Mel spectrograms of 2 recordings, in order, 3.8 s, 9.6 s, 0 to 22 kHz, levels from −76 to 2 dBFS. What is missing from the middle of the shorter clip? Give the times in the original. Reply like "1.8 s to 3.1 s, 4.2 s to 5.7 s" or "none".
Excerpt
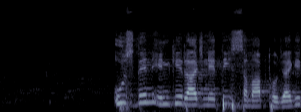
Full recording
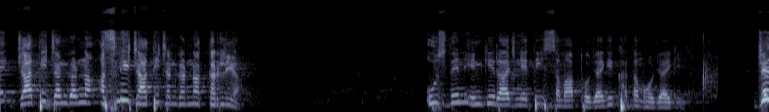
none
